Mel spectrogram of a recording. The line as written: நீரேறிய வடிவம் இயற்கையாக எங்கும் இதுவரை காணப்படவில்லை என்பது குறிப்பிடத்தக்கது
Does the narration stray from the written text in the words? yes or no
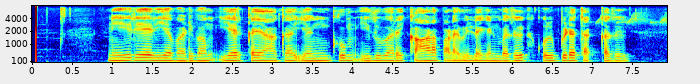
no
